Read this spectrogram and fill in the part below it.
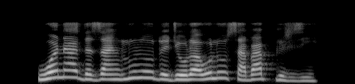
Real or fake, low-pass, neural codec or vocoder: fake; 7.2 kHz; codec, 24 kHz, 1.2 kbps, DualCodec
